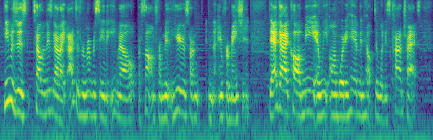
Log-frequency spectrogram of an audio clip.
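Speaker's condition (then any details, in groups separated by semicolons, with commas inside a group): No condition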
